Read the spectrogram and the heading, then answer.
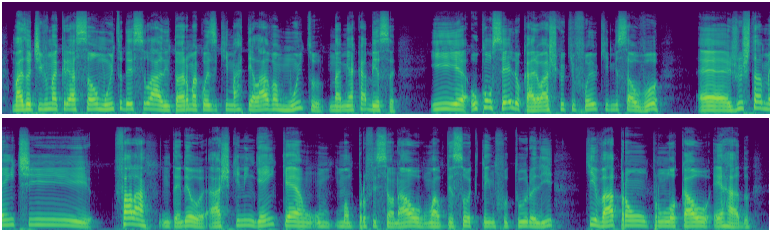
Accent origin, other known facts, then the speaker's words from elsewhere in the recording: Rio de Janeiro, Brazil; eu sou do Rio, eu sou cria do Lido, né? Então, tipo, cresci galera do Tabajara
